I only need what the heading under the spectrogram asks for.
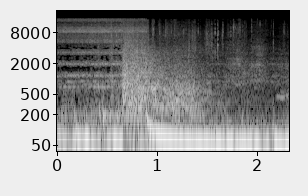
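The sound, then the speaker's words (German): A handgun fires once in a German audio drama. A sudden loud crack abruptly cuts off the earlier sound and leaves a low, lingering rumble. “Die Waffe ging los.”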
